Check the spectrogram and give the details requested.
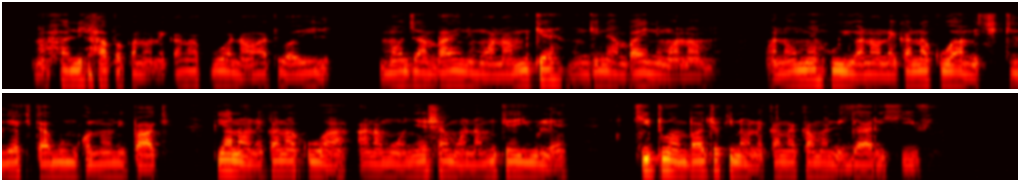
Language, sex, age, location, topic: Swahili, male, 18-24, Nairobi, finance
